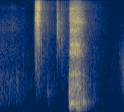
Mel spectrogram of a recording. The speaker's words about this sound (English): Bless you.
